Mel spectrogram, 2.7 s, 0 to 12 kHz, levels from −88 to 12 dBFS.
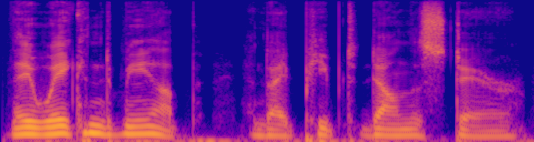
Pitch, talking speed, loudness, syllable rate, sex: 110 Hz, 225 wpm, -19 LUFS, 5.6 syllables/s, male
